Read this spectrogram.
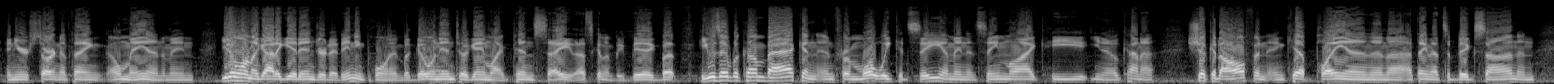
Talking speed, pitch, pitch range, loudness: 280 wpm, 120 Hz, 110-130 Hz, -16 LUFS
